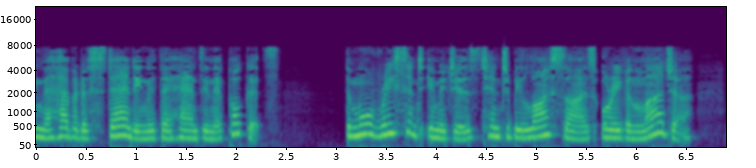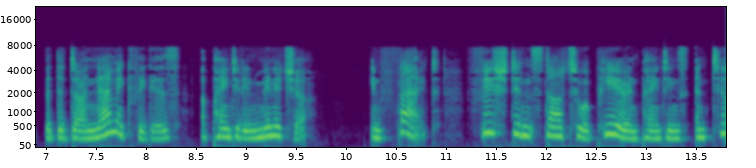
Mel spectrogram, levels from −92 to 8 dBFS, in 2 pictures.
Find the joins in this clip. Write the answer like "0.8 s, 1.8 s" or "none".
3.0 s, 10.2 s

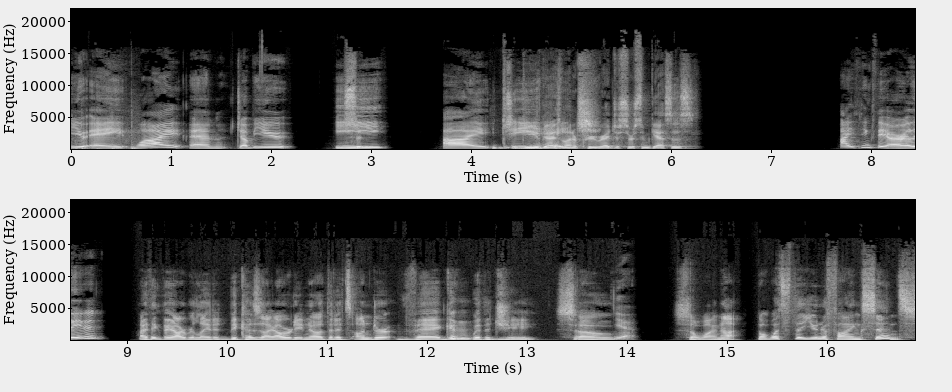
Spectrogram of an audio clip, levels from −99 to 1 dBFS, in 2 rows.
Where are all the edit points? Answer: 15.2 s

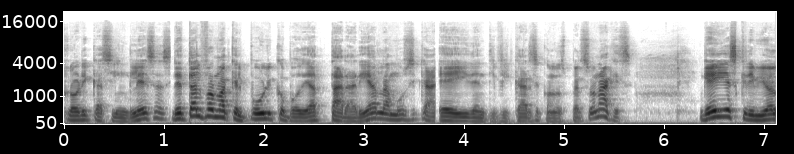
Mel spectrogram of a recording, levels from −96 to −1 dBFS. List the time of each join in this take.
1.1 s, 3.7 s

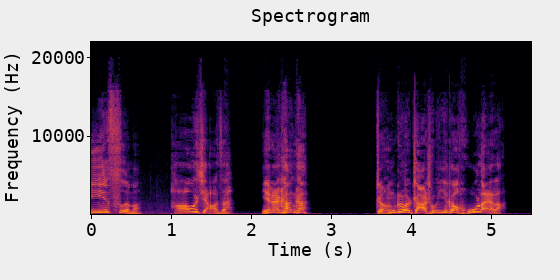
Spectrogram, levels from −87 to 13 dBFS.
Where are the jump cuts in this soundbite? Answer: 1.0 s

